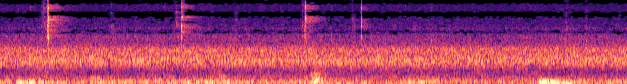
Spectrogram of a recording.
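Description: A hand-sized, solid rectangular bar of pink-and-white striped soap is held in one hand and scratched and scored along its surface with a thin metal pick held in the other. Four short, bright ticks stand out above a steady low hiss and rumble, and a brief low thump comes near the end.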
